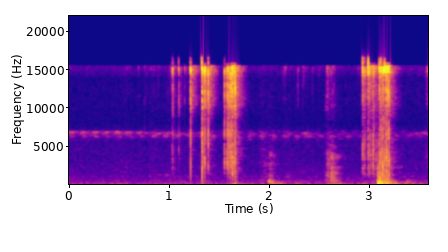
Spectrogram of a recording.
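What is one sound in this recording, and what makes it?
Fingers rub and fumble with a small hard disc close by.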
